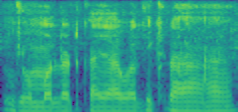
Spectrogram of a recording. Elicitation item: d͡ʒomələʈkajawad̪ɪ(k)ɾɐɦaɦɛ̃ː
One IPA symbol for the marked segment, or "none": kʰ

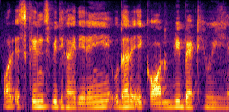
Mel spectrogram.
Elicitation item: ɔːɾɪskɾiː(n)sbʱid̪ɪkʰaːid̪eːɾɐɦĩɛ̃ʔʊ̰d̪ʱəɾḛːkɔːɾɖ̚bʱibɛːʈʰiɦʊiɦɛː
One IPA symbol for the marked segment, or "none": n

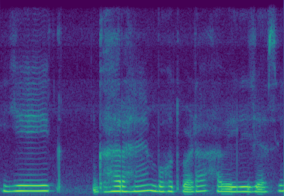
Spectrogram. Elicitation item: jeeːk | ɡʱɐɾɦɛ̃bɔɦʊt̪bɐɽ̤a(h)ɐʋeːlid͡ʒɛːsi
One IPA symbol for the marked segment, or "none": h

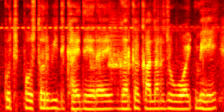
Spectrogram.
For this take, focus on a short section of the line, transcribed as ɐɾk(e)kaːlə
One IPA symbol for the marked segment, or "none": a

